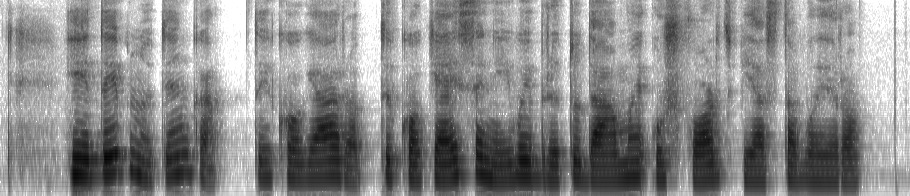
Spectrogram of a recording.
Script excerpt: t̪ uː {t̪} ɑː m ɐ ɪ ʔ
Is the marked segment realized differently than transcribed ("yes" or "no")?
yes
